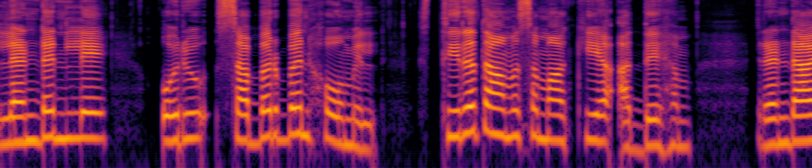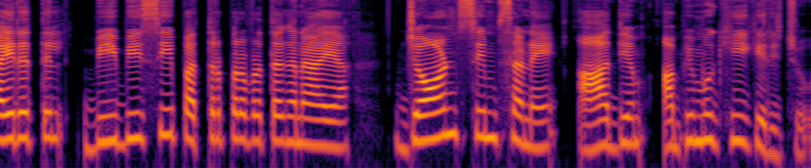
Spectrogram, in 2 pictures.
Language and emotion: Malayalam, neutral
